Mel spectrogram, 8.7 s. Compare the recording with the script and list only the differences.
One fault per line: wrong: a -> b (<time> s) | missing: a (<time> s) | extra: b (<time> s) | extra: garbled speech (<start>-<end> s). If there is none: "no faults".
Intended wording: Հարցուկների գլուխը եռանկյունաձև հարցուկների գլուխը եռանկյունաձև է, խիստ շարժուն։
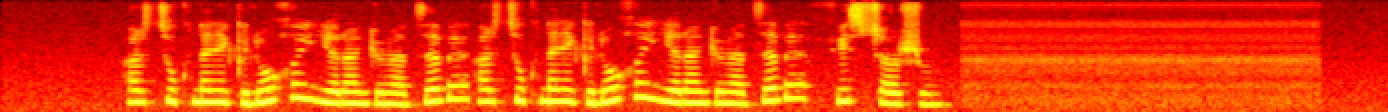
no faults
